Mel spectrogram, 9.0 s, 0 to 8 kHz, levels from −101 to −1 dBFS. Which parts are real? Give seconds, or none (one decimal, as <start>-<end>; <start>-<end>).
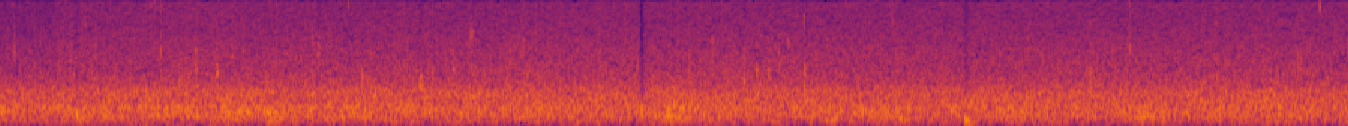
0.0-0.9; 1.6-9.0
